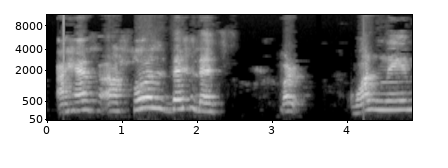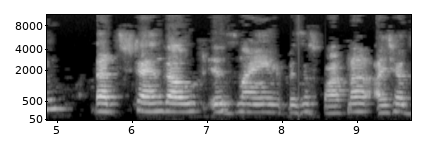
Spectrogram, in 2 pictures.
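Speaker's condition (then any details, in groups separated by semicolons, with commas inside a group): Cerebral palsy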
